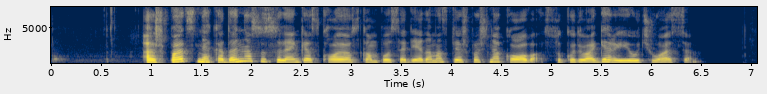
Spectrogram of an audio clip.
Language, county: Lithuanian, Kaunas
